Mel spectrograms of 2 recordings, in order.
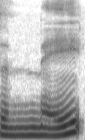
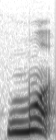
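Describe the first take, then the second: First: The syllable is said with a rising tone. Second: The syllable is said without a rising tone. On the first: It is a word of negation. "deuxième don" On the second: It means to confiscate or submerge. "la deuxième prononciation"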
